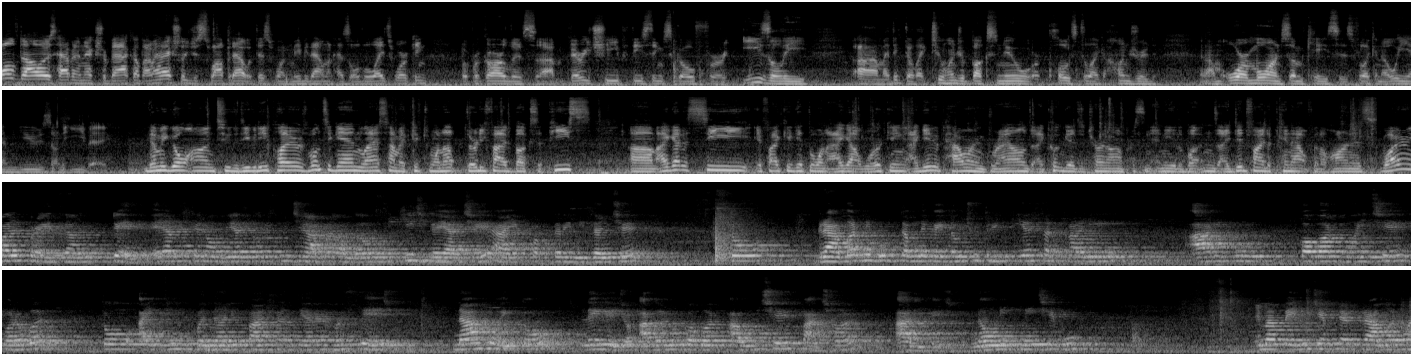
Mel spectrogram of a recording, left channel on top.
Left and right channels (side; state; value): both; different; correlation -0.01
